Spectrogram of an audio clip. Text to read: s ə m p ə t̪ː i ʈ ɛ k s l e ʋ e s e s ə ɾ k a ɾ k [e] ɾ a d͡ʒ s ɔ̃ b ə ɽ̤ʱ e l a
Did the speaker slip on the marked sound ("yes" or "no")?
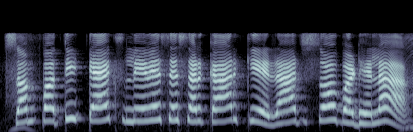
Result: no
